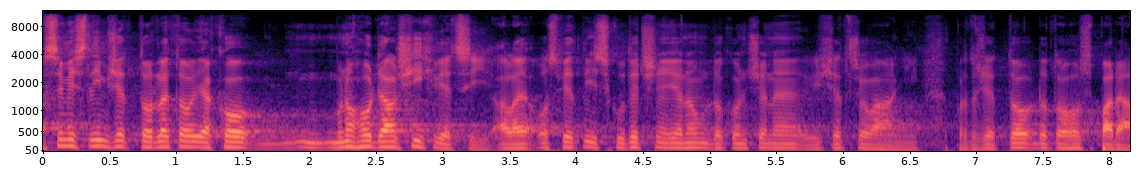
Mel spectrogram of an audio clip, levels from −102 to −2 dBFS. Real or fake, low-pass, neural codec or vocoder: real; 10.8 kHz; none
